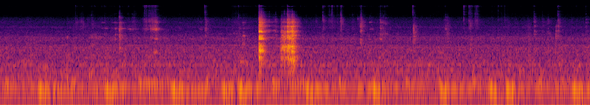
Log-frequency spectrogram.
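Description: A plate set down on a tiled floor with a sharp clack about three and a half seconds in, followed by a brief rattle and scrape. Otherwise only faint small clicks and handling sounds of eating by hand.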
